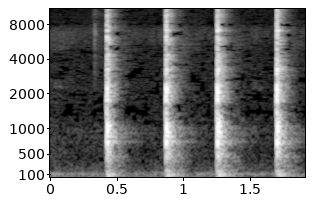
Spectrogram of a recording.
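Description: A filled, solid metal silverware knife handle is tapped on metal four times, giving four short, dull taps with a brief ring centered around 2 kHz. The dull tone shows the handle is solid rather than hollow.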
